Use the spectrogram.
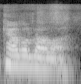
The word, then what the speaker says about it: Kalevala: Kalevala.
